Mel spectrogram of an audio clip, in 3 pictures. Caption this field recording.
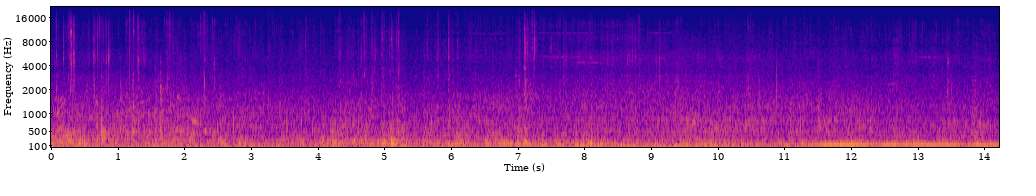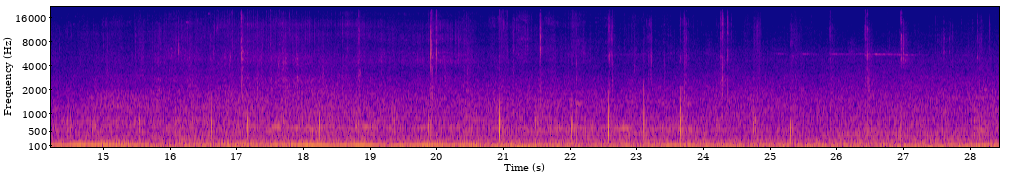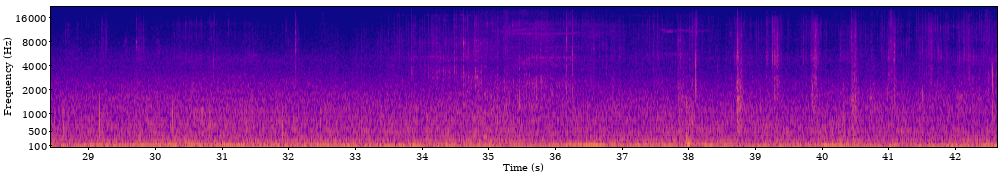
Pedestrians and cyclists. City murmur. Piétons et cylistes. Rumeur de la ville.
